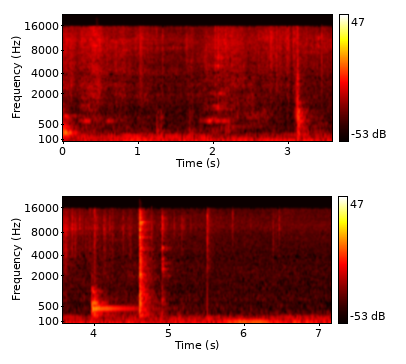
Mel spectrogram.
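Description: Holige flatbread cooking on a hot oiled pan, with a steady soft sizzle and a few sharp clinks and scrapes from handling it, close by and without talk.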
